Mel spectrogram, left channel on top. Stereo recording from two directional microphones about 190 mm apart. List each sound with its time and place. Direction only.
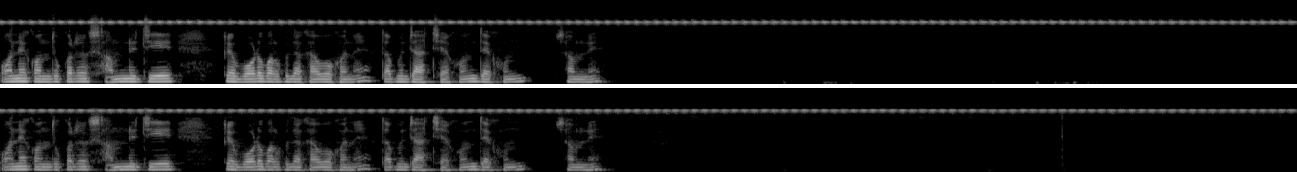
0.0 s speech: 35° left (ahead or behind)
